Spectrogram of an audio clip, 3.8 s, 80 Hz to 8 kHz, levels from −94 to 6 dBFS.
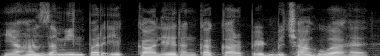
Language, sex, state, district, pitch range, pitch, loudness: Hindi, male, Jharkhand, Ranchi, 115-135 Hz, 125 Hz, -17 LUFS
